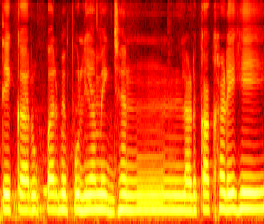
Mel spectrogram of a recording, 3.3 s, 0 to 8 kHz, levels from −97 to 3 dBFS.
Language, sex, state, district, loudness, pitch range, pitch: Chhattisgarhi, female, Chhattisgarh, Sarguja, -12 LUFS, 200-205 Hz, 205 Hz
